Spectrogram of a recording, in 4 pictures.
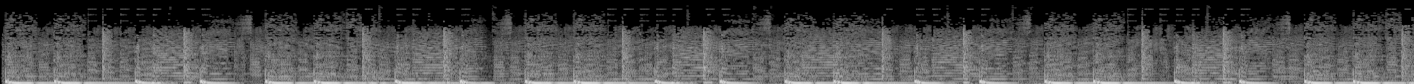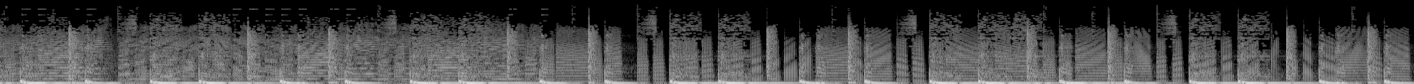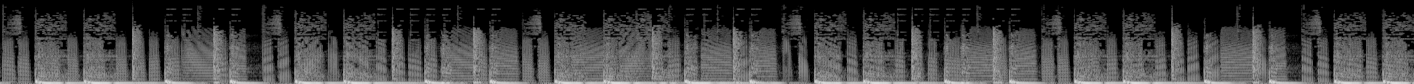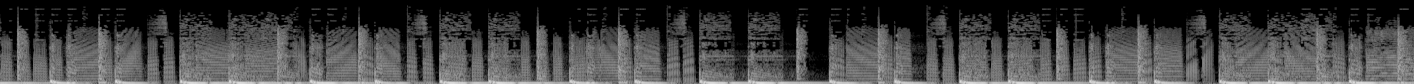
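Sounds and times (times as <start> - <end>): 
instrumental music: 0.0 - 56.5.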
